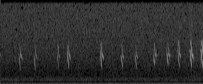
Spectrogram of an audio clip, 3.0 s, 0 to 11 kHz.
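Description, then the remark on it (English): Red crossbill type 5 calls from a red male perched at the top of a tree by bird-banding nets: a rapid series of about a dozen short, sharp, high chip notes, fairly steady in rhythm, over a constant low rumbling hum. “I'm at the net right now and I can see a red crossbill, red male, up in the top of a tree, and it sounds like a type 5.”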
